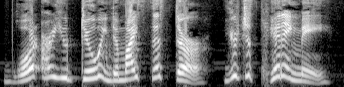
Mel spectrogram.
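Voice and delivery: furious. Acted. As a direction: roar at him in rage. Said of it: "My brother was furious".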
